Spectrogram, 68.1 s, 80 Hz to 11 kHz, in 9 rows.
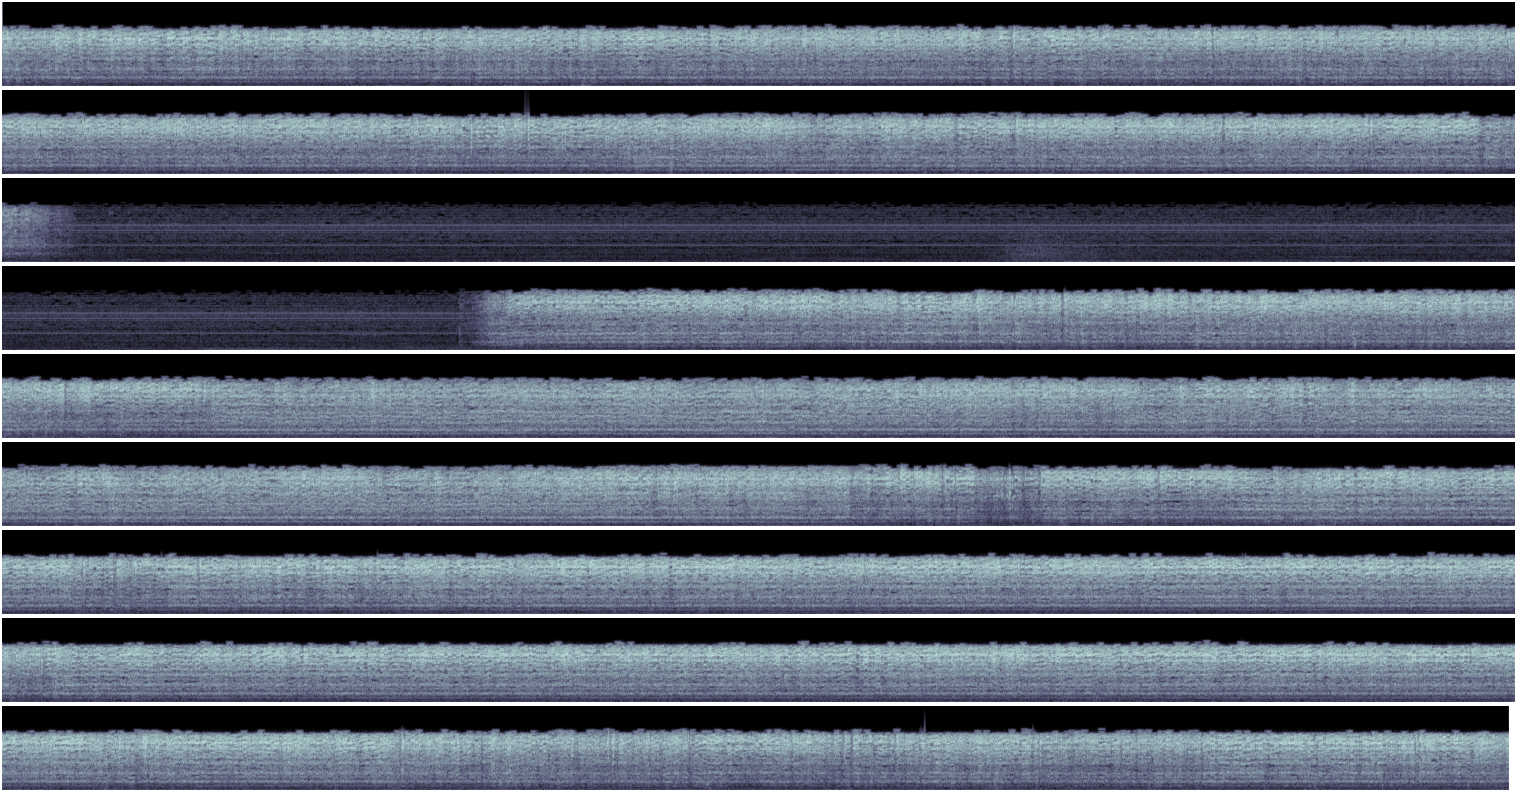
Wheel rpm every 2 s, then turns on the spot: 160, 160, 160, 160, 160, 160, 160, 90, 0, 0, 0, 0, 60, 160, 160, 160, 160, 160, 160, 160, 160, 160, 160, 160, 160, 160, 160, 160, 160, 160, 160, 160, 160, 160.
none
